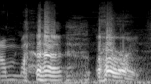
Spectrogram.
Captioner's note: laughing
